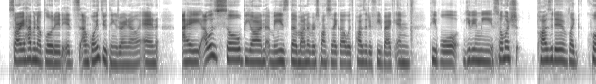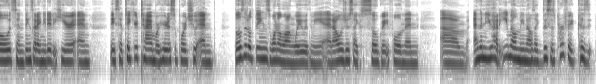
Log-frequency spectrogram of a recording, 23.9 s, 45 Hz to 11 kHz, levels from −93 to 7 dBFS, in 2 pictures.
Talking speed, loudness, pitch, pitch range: 220 wpm, -24 LUFS, 200 Hz, 185-220 Hz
